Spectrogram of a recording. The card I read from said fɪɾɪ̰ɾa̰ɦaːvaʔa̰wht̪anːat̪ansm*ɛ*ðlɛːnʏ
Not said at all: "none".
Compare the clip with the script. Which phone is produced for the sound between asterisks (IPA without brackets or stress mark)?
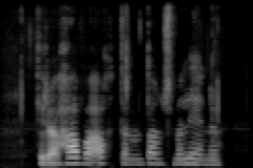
ɛ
